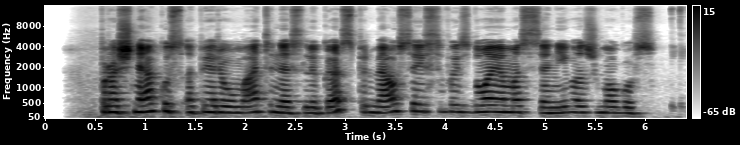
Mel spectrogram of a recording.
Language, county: Lithuanian, Vilnius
